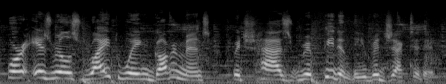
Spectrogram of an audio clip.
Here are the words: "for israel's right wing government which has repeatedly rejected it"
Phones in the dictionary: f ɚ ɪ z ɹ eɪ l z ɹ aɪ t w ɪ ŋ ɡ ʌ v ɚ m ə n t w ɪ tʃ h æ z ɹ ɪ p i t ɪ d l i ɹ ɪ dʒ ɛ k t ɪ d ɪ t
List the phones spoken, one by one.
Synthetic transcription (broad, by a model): f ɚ ɪ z ɹ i l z ɹ aɪ t w ɪ ŋ ɡ ʌ v ɚ m ə n t w ɪ tʃ h æ z ɹ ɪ p i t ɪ d l i ɹ ɪ dʒ ɛ k t ɪ d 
